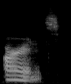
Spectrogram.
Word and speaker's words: aunt: Whether you say aunt or aunt. Yes. Oh, okay. And Kaz says down under, we pronounce it as aren't.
